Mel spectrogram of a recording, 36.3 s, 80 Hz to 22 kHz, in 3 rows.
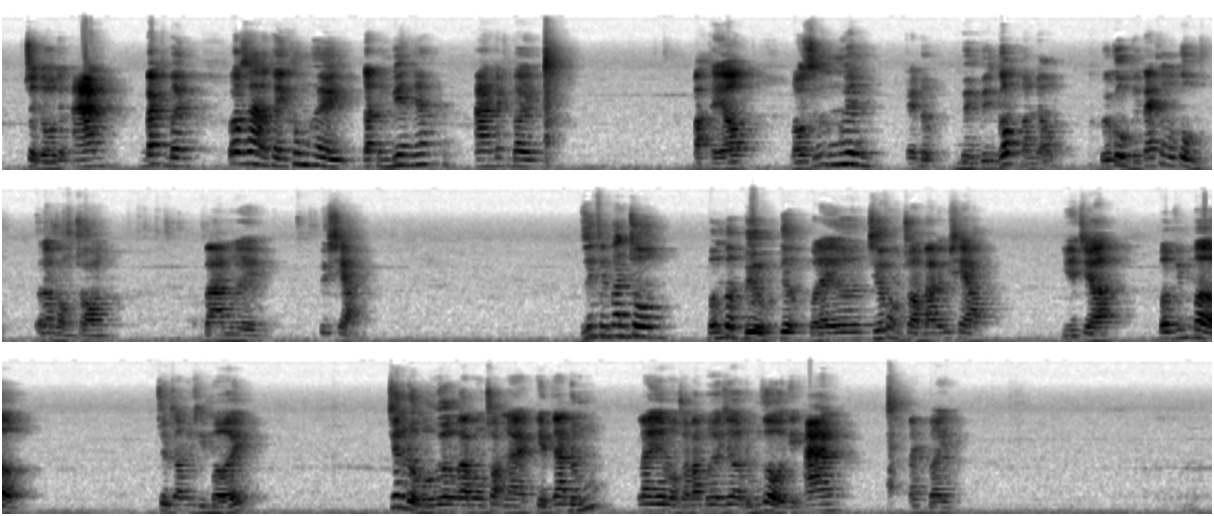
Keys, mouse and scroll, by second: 5.4 alt+BackSpace, 6.5 ctrl+d, 11.8 ctrl+shift+n, 12.1-13.7 typing, 14.8 0, 15.0 space, 15.5 Return, 21.6 ctrl+click, 24.1 m, 25.7 click, 33.0 alt+BackSpace, 34.2 ctrl+d.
